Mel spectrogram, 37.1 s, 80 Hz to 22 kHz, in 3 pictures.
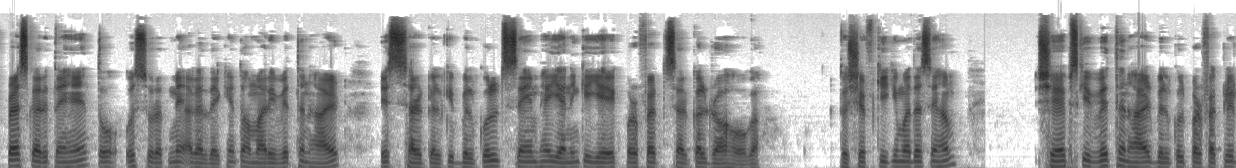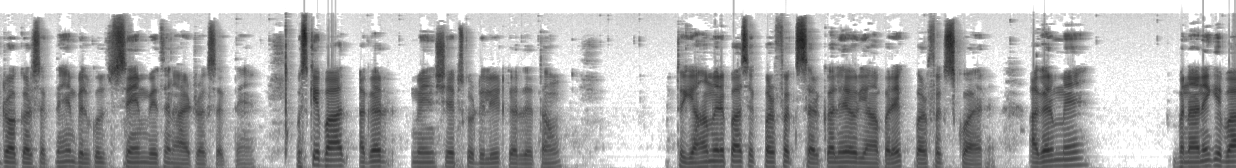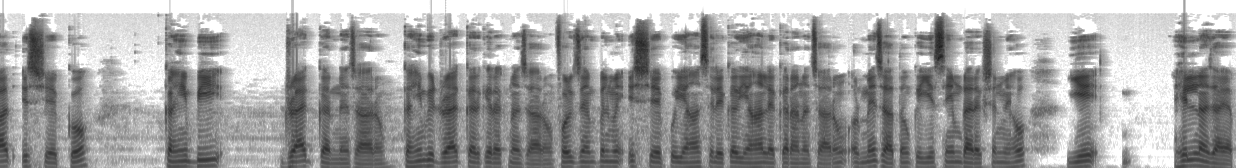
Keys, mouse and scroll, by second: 0.1-9.1 shift+drag, 13.3-24.6 drag, 30.4 click.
